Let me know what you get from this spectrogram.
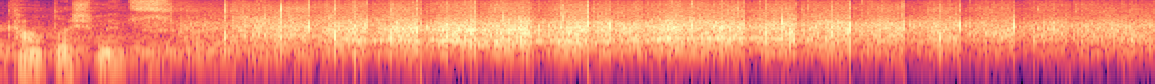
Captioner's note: crowd cheering and applauding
